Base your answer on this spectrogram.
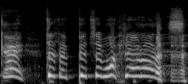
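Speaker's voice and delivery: mock accusing voice.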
